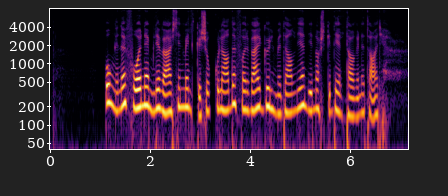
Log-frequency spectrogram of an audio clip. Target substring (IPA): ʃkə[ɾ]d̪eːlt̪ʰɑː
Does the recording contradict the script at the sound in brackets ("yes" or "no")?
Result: yes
